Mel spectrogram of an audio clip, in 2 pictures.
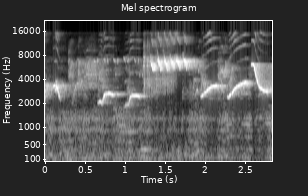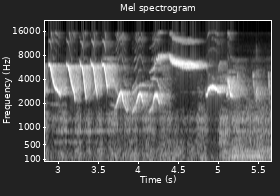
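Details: Lively Javan bush lark song from Sukabumi, full of mimicked notes of cililin and sikatan Londo. Bright upslurred whistles, then a quick run of repeated sharp notes and a high falling whistle near the end.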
